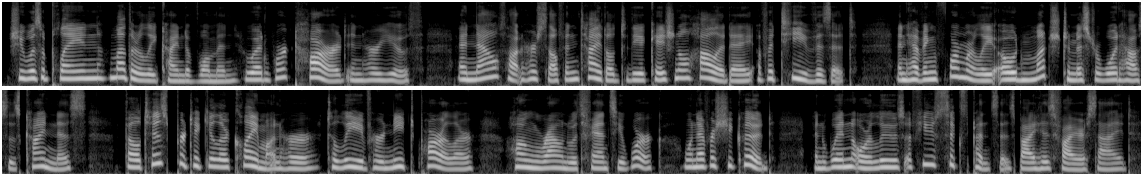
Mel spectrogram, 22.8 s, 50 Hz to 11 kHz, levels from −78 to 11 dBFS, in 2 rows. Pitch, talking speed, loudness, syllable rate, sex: 235 Hz, 175 wpm, -17 LUFS, 4.8 syllables/s, female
